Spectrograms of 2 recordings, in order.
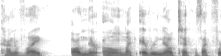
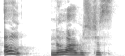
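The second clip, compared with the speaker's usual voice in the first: high-pitched, hasty denial; flustered backpedal; 9 semitones higher, 3 dB louder than usual. Retold or imitated. Customer caught out by nail tech's question, flustered. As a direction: jump up high to smooth it over.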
